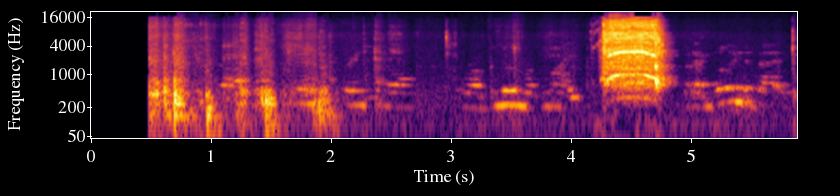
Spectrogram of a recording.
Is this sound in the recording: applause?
no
